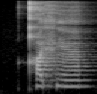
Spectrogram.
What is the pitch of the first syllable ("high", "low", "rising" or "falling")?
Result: rising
